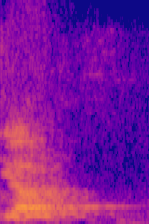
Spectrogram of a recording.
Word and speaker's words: Yahweh: In order to make the Tetragrammaton pronounced the Yahweh in English, as it is pronounced Yahweh by the Hebrew speaking people, we as English speaking people, we need the aid of our vowels to make our words pronounceable.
